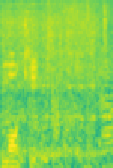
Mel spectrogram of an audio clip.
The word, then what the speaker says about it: mochi: Mochi. No, it's Moki. You have a CH in there. I pronounce it Romanian.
